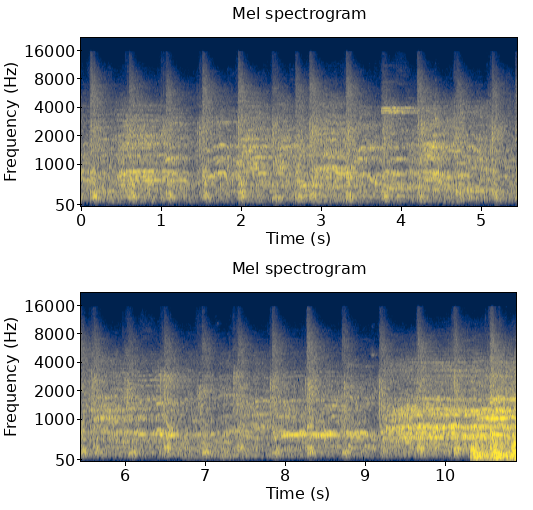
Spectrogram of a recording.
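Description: Spectators' voices chanting and singing together, echoing in an indoor sports hall, with many sharp knocks and thuds scattered throughout. It swells near the end.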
